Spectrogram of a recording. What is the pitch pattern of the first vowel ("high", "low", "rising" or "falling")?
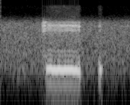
low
